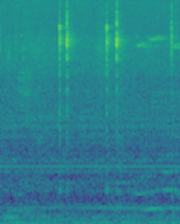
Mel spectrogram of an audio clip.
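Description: Computer mouse clicking: two quick pairs of clicks, the first under a second in and the second about a second and a half in, over a steady low hum.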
